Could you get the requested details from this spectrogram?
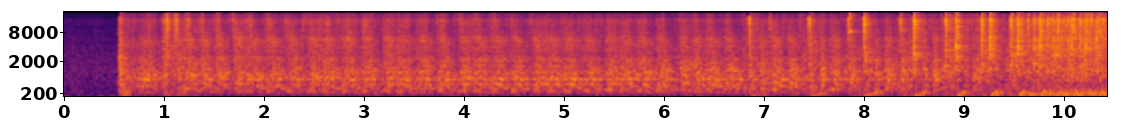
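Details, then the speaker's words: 1959 VW Beetle started after sitting about 45 years, exhaust rusted out with no muffler, carburetor needing a rebuild and distributor needing work. It runs loud and raw, a harsh open crackle with no damping. "Carburetor needs to be rebuilt. Sounds pretty good though. No exhaust. Sounds like a hot rod."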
